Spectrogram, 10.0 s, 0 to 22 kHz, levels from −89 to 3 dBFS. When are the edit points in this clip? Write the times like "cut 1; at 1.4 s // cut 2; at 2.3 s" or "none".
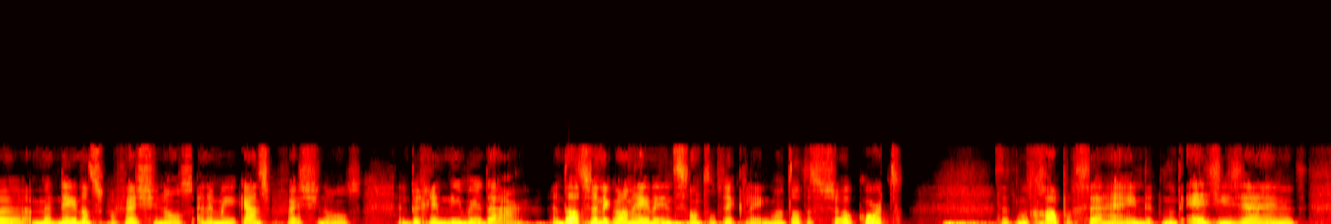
cut 1; at 3.0 s // cut 2; at 7.5 s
